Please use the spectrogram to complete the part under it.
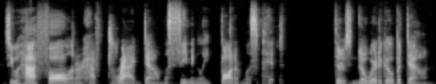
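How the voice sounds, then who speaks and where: A man's voice: mid-range voice, a bit bright, no room sound, highs cut off. A man narrating an interactive horror story in the second person, with a theatrical, wry delivery. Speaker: narrator of a fan audio drama.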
